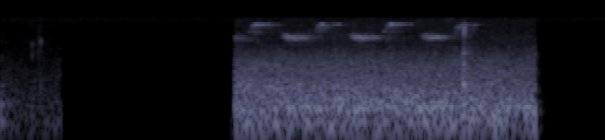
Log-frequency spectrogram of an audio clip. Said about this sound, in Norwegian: Jeg måtte bare høre litt på det deilige fuglekvitteret eh, til Erlend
